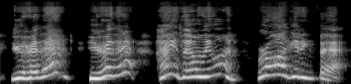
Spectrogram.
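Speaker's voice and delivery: high, loud crowing; hyped gloating. Retold or imitated. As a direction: crow it like a thrilled kid. Son gloating about friend's weight.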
